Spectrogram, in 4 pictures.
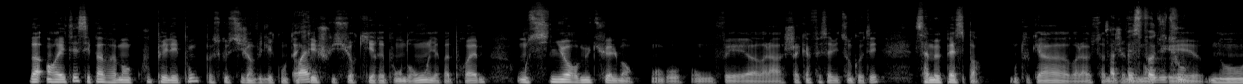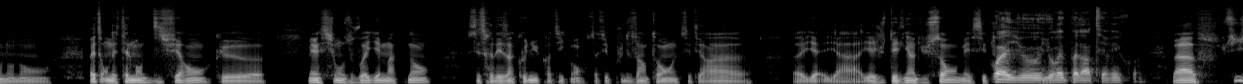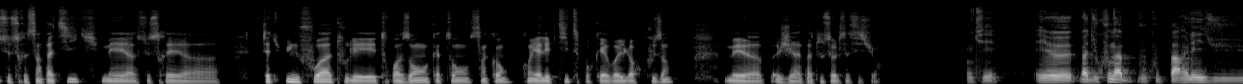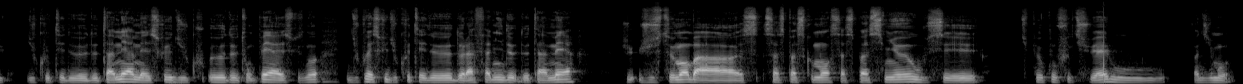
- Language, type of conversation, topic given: French, podcast, Peux-tu raconter un souvenir d'un repas de Noël inoubliable ?
- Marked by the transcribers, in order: tapping; unintelligible speech; scoff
